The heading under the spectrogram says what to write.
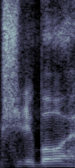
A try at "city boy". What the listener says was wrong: You know what it sounds like you're saying, right? It sounds like you're saying shitty boy. City boy.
